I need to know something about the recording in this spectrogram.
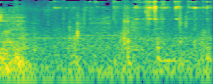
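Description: Light metallic jingling and clicking from dog collar tags and metal leash clips as two leashed dogs walk.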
